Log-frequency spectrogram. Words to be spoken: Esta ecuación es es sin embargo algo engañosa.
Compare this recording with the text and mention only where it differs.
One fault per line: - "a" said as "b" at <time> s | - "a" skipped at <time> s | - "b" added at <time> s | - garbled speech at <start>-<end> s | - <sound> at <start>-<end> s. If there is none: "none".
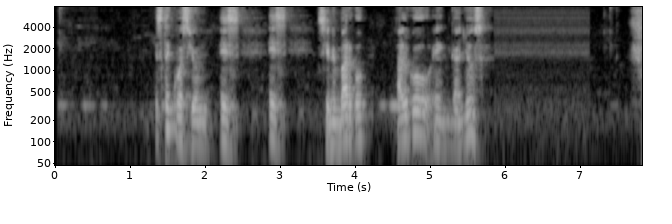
none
